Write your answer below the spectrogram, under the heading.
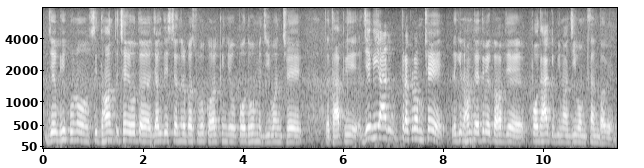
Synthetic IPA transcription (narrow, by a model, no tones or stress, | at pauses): d͡ʒebʱikonosid̪ʱːənt̪t͡ʃʰɛot̪əd͡ʒəɡd̪ist͡ʃənd̪ɾəbəsuokəɦəlkind͡ʒeopod̪ʱomed͡ʒibənt͡ʃʰɛ | t̪ət̪ʰapid͡ʒebʱiaɾpɾəkɾəmt͡ʃʰɛlekinɦəmt̪ət̪bekəɦəbd͡ʒepɔd̪ʱakebinad͡ʒiʋəmsəmbʱəβen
